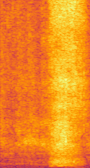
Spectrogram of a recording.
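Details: Dog coughing that day; owner suspects a hairball or allergies, with one eye looking irritated: a single short, forceful nasal burst, a sneeze.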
